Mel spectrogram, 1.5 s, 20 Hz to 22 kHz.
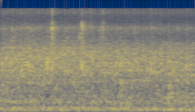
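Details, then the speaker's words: Honda Click 150i scooter at idle, still loud after bearings (incl. bracket/wheel bearing), wheel and gear oil were all replaced; steady low drone with uneven rough rumble underneath, worn bearing noise persists. "Ito may problema yung motor click 150i makikita niyo bagong palit ng bearing pinalit ng bearing to Pinalitan ng pangit Marami ng pinalitan dito kas nga may malakas yung tunog"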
